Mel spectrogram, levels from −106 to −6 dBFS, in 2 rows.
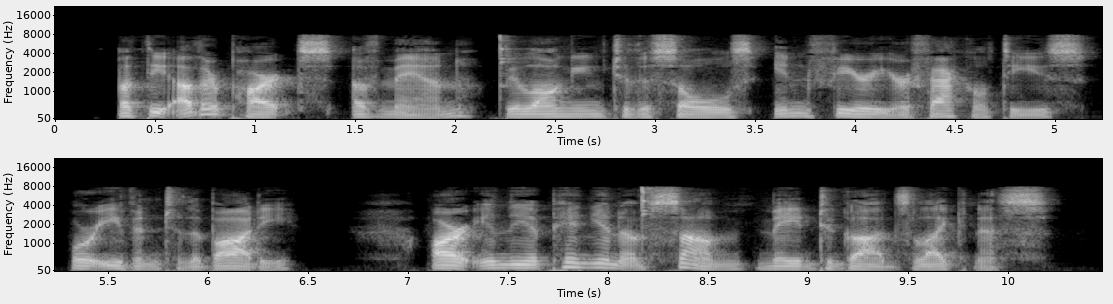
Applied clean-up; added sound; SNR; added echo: neural mask model DeepFilterNet 3.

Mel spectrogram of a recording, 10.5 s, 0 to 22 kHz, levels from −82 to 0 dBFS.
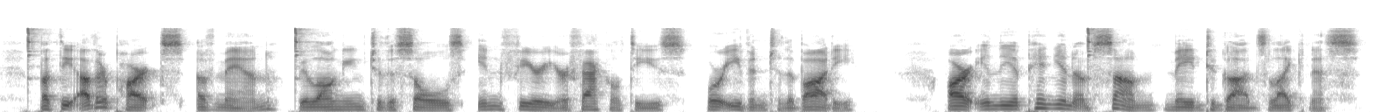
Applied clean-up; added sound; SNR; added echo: none; Cutlery, silverware; 10 dB; none.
